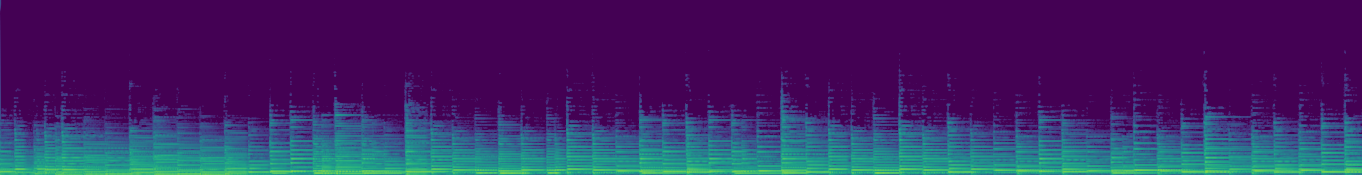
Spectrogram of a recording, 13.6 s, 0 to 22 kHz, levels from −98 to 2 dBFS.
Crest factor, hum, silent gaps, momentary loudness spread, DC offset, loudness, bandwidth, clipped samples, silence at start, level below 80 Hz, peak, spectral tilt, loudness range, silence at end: 16 dB; none; none; 3 LU; under 0.1%; -23 LUFS; 8.6 kHz; under 0.1%; 0 s; -60 dBFS; -8 dBFS; -6.5 dB/octave; 1 LU; 0 s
